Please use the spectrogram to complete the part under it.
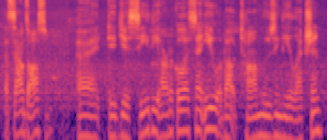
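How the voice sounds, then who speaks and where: An actor playing an easygoing young American man in a video game, speaking casually and with gentle, understated humor. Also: medium pitch, steady tone, fairly quick, slight background noise, lightly acted. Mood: joking, warm. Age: young adult. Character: easygoing young man, twin brother leaving his childhood home. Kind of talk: naturalistic video game dialogue.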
